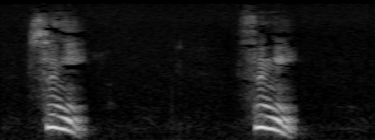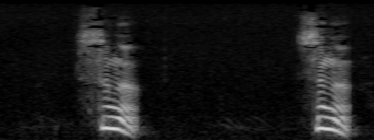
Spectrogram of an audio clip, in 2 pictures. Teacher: The letter G in the middle of a word is pronounced like the NG in sing by natives of Tokyo.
